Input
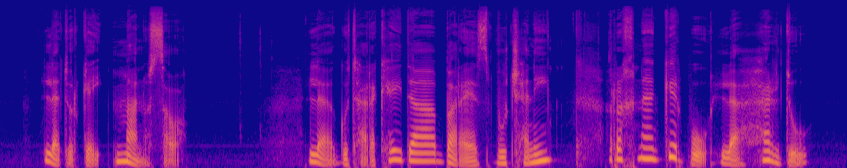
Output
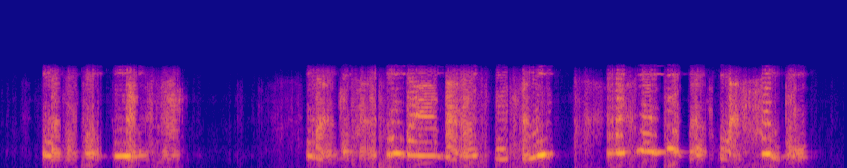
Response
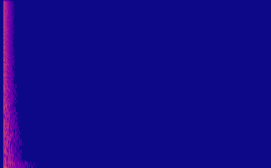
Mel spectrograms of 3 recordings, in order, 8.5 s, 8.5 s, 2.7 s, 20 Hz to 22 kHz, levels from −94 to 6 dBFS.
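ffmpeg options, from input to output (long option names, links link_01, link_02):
-filter_complex "[0:a]aeval=exprs='0.188*(cos(1*acos(clip(val(0)/0.188,-1,1)))-cos(1*PI/2))+0.0168*(cos(4*acos(clip(val(0)/0.188,-1,1)))-cos(4*PI/2))+0.00266*(cos(6*acos(clip(val(0)/0.188,-1,1)))-cos(6*PI/2))':channel_layout=same,highpass=frequency=150:width=0.5412,highpass=frequency=150:width=1.3066,equalizer=frequency=290:width_type=q:width=4:gain=-6,equalizer=frequency=450:width_type=q:width=4:gain=-10,equalizer=frequency=1100:width_type=q:width=4:gain=10,equalizer=frequency=1700:width_type=q:width=4:gain=7,equalizer=frequency=3600:width_type=q:width=4:gain=6,lowpass=frequency=7600:width=0.5412,lowpass=frequency=7600:width=1.3066,acrusher=bits=5:mode=log:mix=0:aa=0.000001,flanger=delay=20:depth=2.4:speed=0.57,bandreject=frequency=60:width_type=h:width=6,bandreject=frequency=120:width_type=h:width=6,bandreject=frequency=180:width_type=h:width=6,bandreject=frequency=240:width_type=h:width=6,aecho=1:1:4.3:0.94,asetrate=74167,aresample=44100,atempo=0.594604,acrossover=split=2600[link_01][link_02];[link_02]acompressor=threshold=-46dB:ratio=4:attack=1:release=60[link_03];[link_01][link_03]amix=inputs=2:normalize=0,acrusher=samples=11:mix=1:aa=0.000001,volume=7.5dB" -ar 48000 -c:a libopus -b:a 6k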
